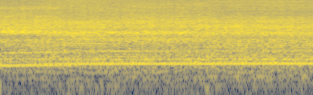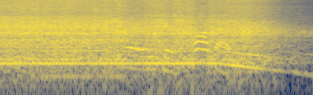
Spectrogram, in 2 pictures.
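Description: Kitchen blender liquefying cooked beetroot for chocolate cupcakes, a loud, steady whirring drone that holds for several seconds, then winds down in pitch and fades as the motor stops, with voices faintly present.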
